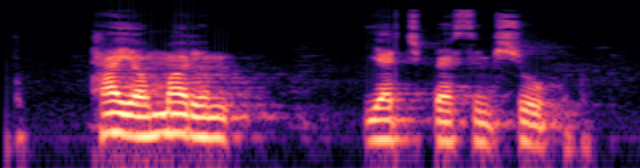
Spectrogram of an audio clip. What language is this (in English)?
Mongolian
